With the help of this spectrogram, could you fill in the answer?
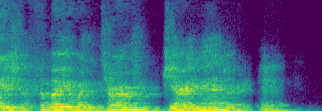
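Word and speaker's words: gerrymander: familiar with the term Jerry Mander it's really not pronounced Jerry Mander the term is Gary Mander but that's the what that's what everybody calls it but it's actually Jerry Mander and the Jerry Mander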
